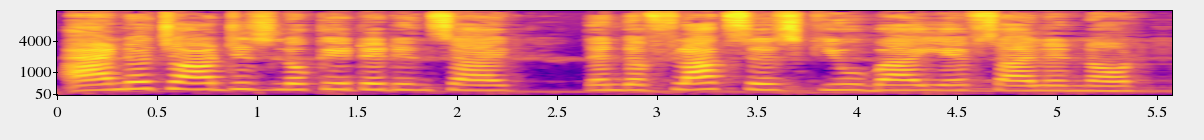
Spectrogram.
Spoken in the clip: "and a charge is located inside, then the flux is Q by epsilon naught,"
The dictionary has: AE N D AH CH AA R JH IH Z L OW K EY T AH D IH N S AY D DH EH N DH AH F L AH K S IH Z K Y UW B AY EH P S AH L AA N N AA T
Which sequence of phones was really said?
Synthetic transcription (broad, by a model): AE N D AH CH AA R JH IH Z L OW K EY T AH D IH N S AY D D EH N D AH F L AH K S IH Z K Y UW B AY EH F S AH L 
